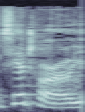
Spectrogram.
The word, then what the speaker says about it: Santoro: Santoro.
